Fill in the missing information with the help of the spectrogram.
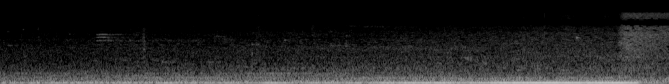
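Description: A low rumble that builds over a few seconds and cuts off abruptly a little after six seconds in.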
